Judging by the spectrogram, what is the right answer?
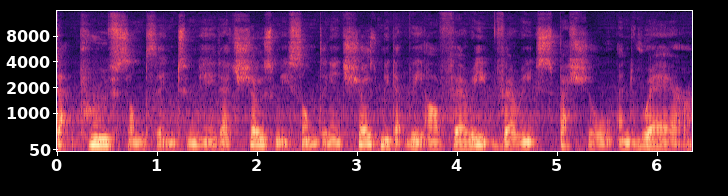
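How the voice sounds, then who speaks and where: Her pitch very deep and low, a woman talks at a moderate pace with very wide pitch swings and hardly any pauses over noticeable background noise. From Netherlands. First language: Dutch. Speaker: spiritual vlogger. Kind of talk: casual vlog monologue. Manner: emphatic.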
